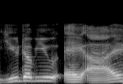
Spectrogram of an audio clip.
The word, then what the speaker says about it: Uwai: Um my match of the week, it is Bryan Danielson versus Fujita Junior Hayato from do Is it UWAI? Is that how it's pronounced? Uwai. It's somebody's name.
